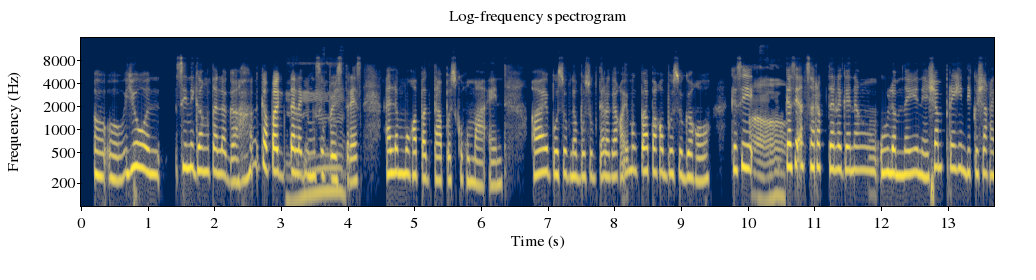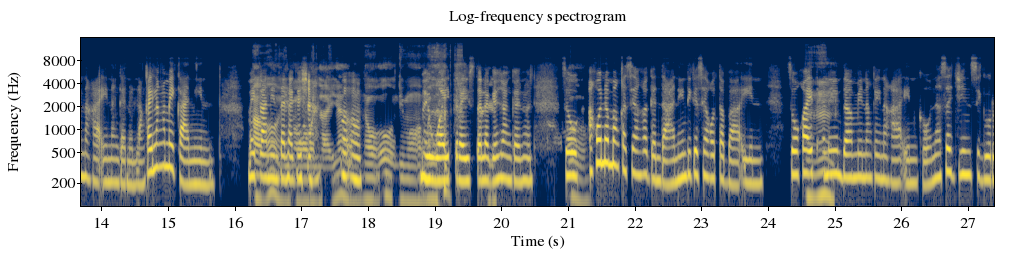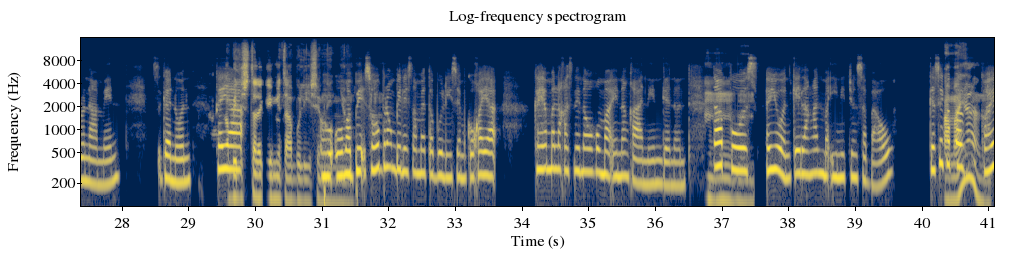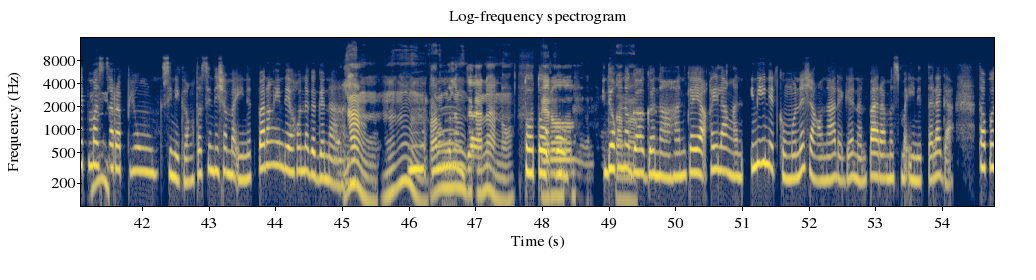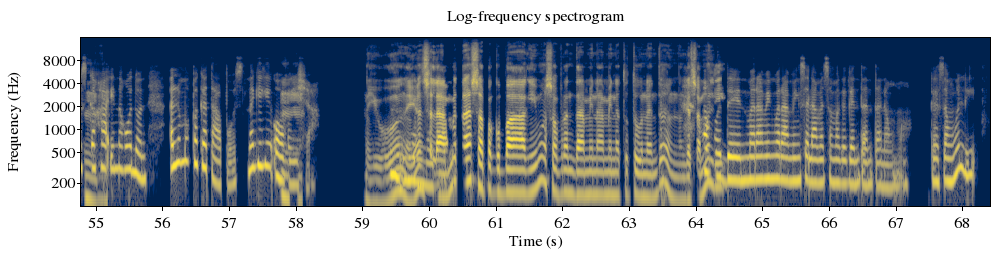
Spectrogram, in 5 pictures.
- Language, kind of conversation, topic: Filipino, podcast, Ano ang paborito mong pagkaing pampagaan ng loob, at bakit?
- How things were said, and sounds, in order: tapping; snort; other background noise; wind; snort; snort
